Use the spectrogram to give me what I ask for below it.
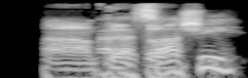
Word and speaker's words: Asahi: Richard Stevens continues that Hector Martin, who does Asahi Linux, how do you pronounce that? – Asahi, and it's I think it's actually, it's Hector Marcan, I believe.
